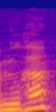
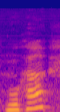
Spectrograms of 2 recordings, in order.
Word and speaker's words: Mucha: a check out er Muja or Mucha I will be pronounced in English in in check whoo-hah which means fly it's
